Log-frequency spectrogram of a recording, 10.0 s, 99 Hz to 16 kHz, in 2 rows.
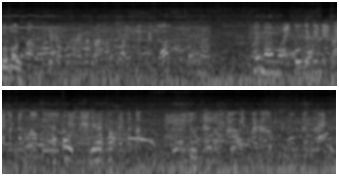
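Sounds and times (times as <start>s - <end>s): people talking over one another: 0.0s - 10.0s
road traffic rumble: 0.0s - 10.0s.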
